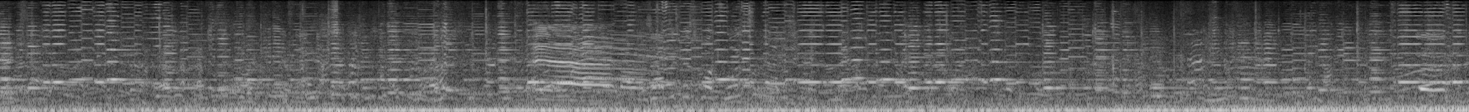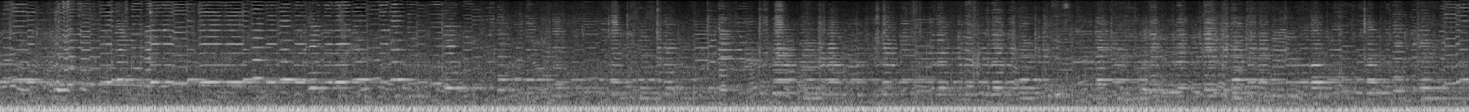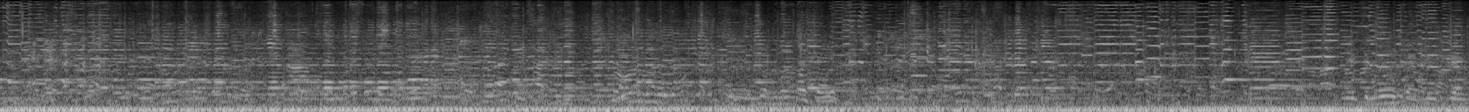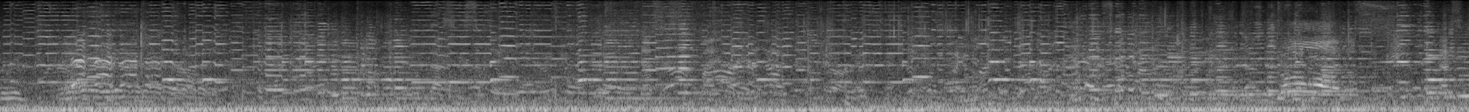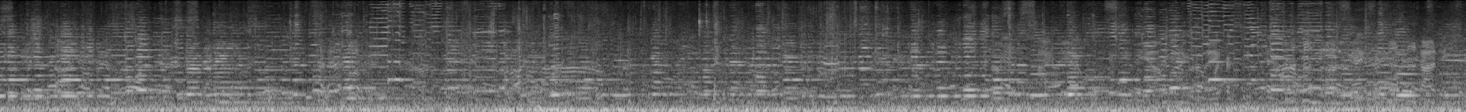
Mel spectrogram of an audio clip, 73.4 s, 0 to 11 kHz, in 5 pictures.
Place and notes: berlin, maybachufer: speakers corner neukölln - busker with an ancient instrument
Berlin Maybachufer, weekly market, busker, ambience.
field radio - an ongoing experiment and exploration of affective geographies and new practices in sound art and radio.
(Tascam iXJ2 / iPhoneSE, Primo EM172)
Berlin, Germany, 7 May 2019, 15:00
